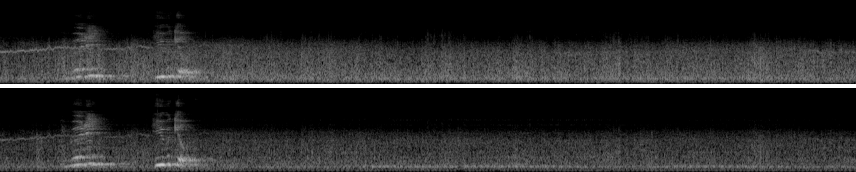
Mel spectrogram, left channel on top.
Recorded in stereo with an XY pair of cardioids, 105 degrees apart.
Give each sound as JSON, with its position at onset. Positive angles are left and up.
{"t": 0.6, "sound": "a child speaking", "azimuth_deg": -60, "distance_m": 1.6}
